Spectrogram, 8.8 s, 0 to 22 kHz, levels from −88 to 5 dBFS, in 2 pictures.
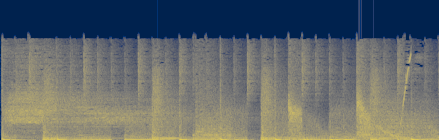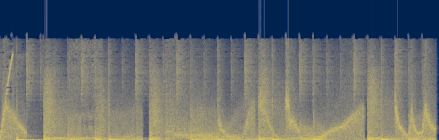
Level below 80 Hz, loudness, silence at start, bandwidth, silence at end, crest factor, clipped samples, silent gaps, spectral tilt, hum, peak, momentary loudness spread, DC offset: -16 dBFS; -12 LUFS; 0 s; 17 kHz; 0.05 s; 12 dB; under 0.1%; none; -3.5 dB/octave; none; 0 dBFS; 4 LU; under 0.1%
